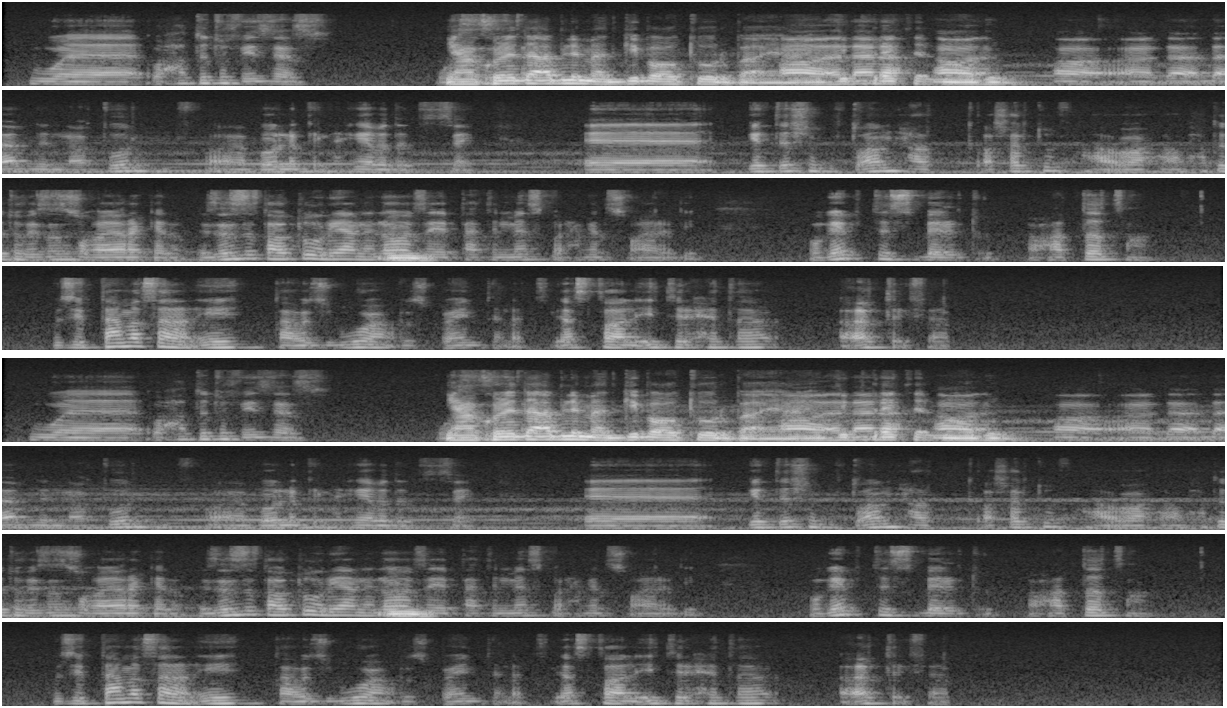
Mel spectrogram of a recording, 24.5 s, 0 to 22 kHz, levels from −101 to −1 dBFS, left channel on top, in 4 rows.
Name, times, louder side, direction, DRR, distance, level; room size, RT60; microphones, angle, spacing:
voice 1, 0.1-1.6 2.2-2.7 3.9-8.5 9.0-15.7 16.3-18.0 18.6-22.3 22.5-23.1, left 2 dB, 25° left, 2.0 m, -33 dB
voice 2, 2.2-5.0 14.1-14.4, right 1 dB, 15° right, 1.2 m, -21 dB
sound 1, 2.6-13.4, right 1 dB, 50° right, 6.9 m, -47 dB
head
